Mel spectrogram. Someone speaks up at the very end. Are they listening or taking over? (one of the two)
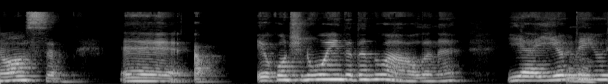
listening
